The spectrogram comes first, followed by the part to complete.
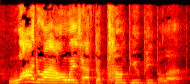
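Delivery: fed-up, exasperated scolding tone. Retelling how a pastor spoke to his congregation from the pulpit, retelling a loud outburst. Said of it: "he said with a loud voice".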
